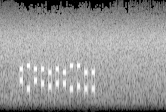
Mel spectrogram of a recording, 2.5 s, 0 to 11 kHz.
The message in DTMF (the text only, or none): 03084873611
